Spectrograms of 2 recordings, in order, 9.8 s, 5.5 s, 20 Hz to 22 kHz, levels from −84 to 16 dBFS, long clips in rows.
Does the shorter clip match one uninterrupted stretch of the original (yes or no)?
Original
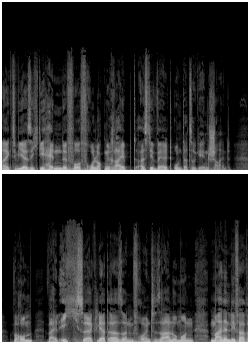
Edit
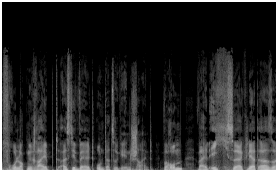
no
